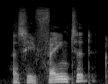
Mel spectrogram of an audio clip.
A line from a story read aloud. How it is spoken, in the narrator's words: cried Sir George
